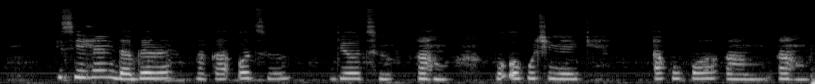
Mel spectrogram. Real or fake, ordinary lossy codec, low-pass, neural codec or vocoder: real; none; 14.4 kHz; none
